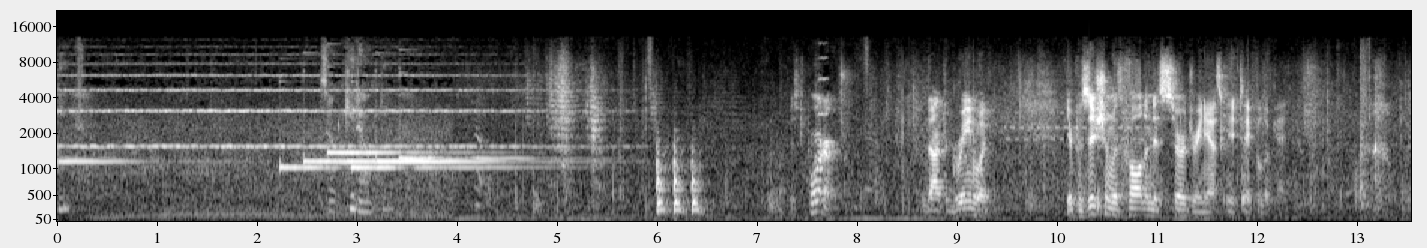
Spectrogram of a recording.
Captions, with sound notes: Okie dokie. Okie dokie. (doctor knocking) - Mr. Porter, I'm Dr. Greenwood. Your physician was called into surgery and asked me to take a look at you.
